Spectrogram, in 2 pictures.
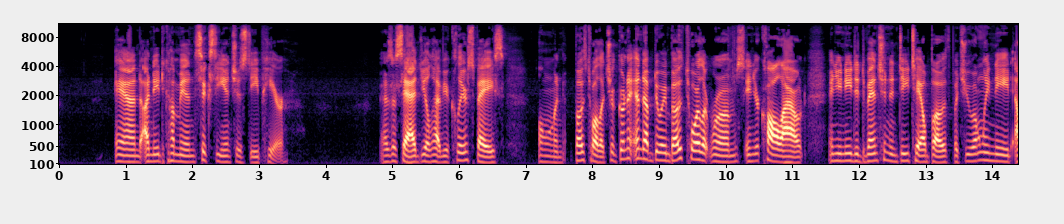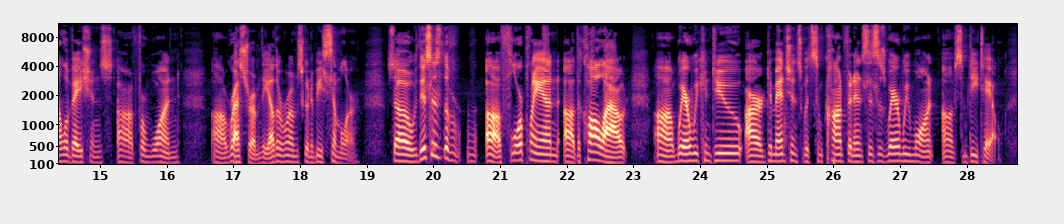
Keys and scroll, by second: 2.0 5, 2.8 BackSpace, 3.4 6, 4.5 shift+', 4.9 Return, 9.2 Escape, 13.6 Escape, 15.0 Escape, 17.6 Tab, 23.7 Escape.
